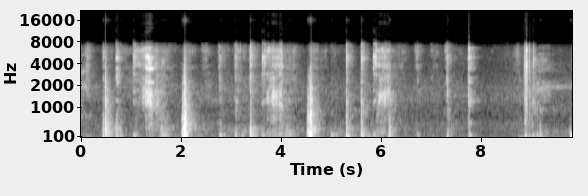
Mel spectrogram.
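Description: Potatoes being mashed for latkes, a string of sharp irregular knocks and clinks of a masher against a bowl, close and fairly quiet, with no talking.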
